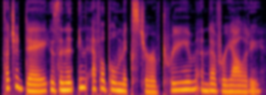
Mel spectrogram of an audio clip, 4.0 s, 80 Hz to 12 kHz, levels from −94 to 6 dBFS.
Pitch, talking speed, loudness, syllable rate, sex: 205 Hz, 180 wpm, -17 LUFS, 5.0 syllables/s, female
